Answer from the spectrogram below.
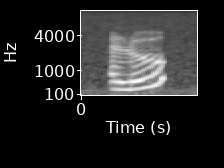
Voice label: hello, Hello (Girl); katamari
